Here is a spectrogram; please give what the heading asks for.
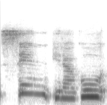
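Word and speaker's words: שׂין: 만약에 점이 이 오른쪽에 있다면 얘는 쉰이라고 읽고 점이 왼쪽에 있다면 얘는 씬이라고 읽게 되는 거죠. 그래서 쉰, 씬 또는 씬, 쉰 하고 기억해 주셔야 합니다.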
